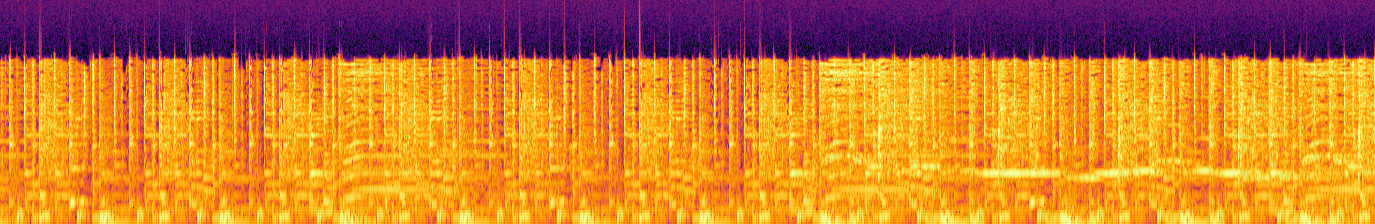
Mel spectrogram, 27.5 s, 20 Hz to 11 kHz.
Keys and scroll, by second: 0.7 z, 7.0 z.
